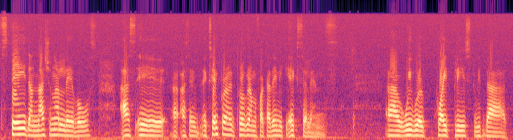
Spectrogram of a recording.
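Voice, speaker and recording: A woman with a Spanish accent, very deep and low in pitch, flat and monotone, at a fairly slow pace over noticeable background noise. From Puerto Rico. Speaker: retired school administrator. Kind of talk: oral history interview. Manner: halting, many fillers.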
